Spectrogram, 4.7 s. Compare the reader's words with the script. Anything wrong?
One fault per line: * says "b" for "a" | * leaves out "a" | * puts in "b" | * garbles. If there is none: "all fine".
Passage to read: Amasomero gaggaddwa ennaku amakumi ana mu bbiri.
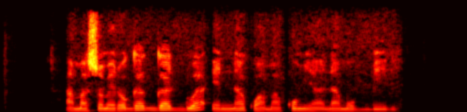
all fine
